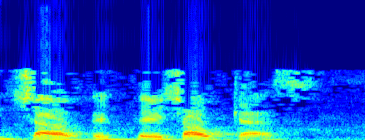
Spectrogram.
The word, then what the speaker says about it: Shoutcast: Porque yo sé que hay personas que no tienen shoutcast y están esperando ahora mismo. – Shoutcast. No shoutcast. Es shout.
